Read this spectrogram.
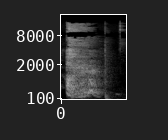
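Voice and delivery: loud choking cough; coughing up water. Real, not acted. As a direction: cough as if it went down the wrong pipe. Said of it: "That went down the wrong pipe".

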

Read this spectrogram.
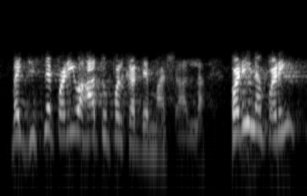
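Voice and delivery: loud, high, fast rousing sermon; preaching at full force. Acted. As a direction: fire up the congregation, pushing the pace. Preacher rousing crowd about Eid. (زور دار تقریر، تیز اور بلند آواز)

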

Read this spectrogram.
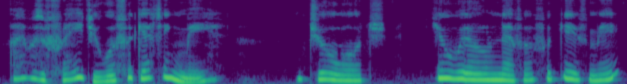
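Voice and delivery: pleading bride. Acted. Marion pleading with George.

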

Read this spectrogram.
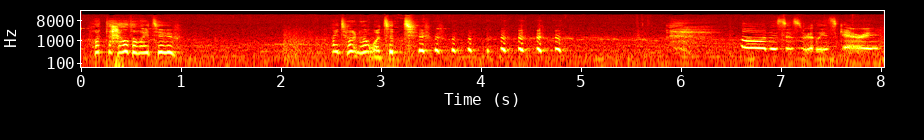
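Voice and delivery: very high panicky squeak; terrified gibbering. Pretend.

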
